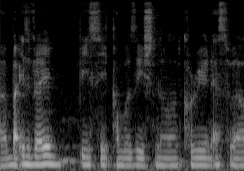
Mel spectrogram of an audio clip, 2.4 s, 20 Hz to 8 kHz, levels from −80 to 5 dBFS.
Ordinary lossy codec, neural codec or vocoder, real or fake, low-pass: none; none; real; none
